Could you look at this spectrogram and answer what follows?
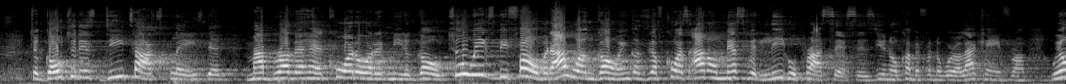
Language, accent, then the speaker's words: English; Miami, Florida, United States; She already told you I'm from Miami, Florida.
